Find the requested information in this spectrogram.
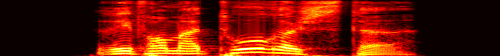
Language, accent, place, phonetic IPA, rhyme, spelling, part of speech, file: German, Germany, Berlin, [ʁefɔʁmaˈtoːʁɪʃstə], -oːʁɪʃstə, reformatorischste, adjective, De-reformatorischste.ogg
- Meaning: inflection of reformatorisch: 1. strong/mixed nominative/accusative feminine singular superlative degree 2. strong nominative/accusative plural superlative degree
